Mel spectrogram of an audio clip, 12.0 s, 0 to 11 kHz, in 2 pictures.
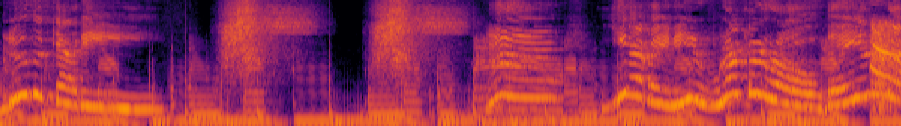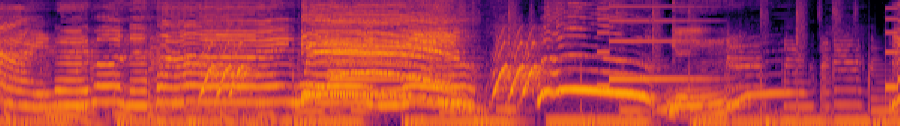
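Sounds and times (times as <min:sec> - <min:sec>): cartoon background music: 0:00.0 - 0:12.0
high-pitched sliding sounds: 0:01.4 - 0:03.2.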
